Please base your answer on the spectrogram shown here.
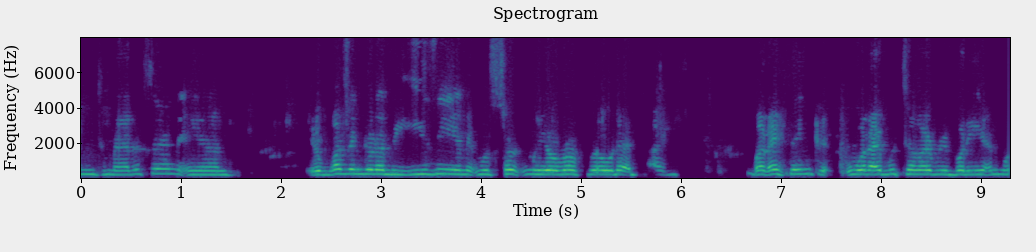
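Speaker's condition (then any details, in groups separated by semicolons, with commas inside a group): Cerebral palsy; premature birth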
